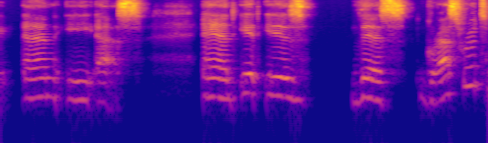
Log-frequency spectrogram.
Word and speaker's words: Beguines: Now I'm going to pause and I'm going to spell that because it's incredible. Nobody has heard of the Beguines. It's Beguines.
